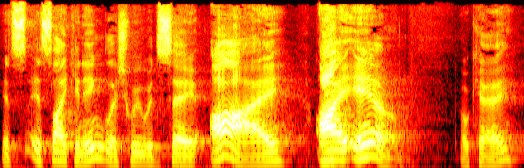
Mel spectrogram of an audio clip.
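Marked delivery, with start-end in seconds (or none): 2.1-4.0 loud "I, I am," with a push on both "I"s; emphatic I am. Shown as a demonstration. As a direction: make a big deal of the "I". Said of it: "we would be making a big deal about who I was".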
